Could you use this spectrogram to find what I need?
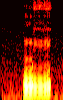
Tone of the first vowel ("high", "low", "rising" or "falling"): rising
